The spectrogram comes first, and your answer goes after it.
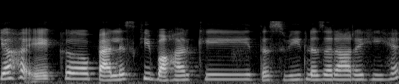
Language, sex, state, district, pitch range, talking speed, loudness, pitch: Hindi, female, Uttar Pradesh, Ghazipur, 205-235 Hz, 165 wpm, -22 LUFS, 225 Hz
